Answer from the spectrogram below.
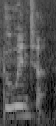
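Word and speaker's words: Uintah: How do you say it? – Winta. – Winta. You sure? – Yeah.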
